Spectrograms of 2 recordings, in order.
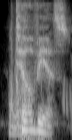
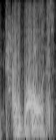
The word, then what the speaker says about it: Tilvius: Tilvius. Tilvius. I want to say Tyvalis so bad.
